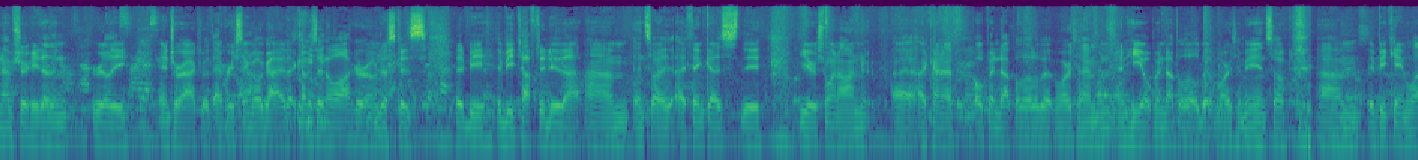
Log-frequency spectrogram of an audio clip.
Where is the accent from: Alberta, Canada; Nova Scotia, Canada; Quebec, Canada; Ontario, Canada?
Quebec, Canada; Montreal; Growing up in Montreal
